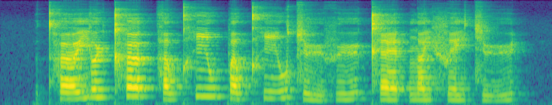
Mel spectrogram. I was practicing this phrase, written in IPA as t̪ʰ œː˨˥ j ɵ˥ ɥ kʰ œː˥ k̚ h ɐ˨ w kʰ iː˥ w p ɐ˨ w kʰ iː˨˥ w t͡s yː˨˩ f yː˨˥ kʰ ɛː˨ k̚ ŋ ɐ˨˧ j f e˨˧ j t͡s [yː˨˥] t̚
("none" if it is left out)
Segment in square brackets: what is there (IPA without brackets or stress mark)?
yː˨˥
